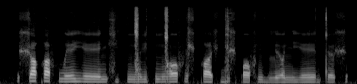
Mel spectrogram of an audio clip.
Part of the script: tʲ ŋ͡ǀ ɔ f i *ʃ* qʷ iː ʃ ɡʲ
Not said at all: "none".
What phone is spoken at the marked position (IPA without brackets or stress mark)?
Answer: ʃ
